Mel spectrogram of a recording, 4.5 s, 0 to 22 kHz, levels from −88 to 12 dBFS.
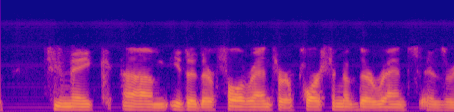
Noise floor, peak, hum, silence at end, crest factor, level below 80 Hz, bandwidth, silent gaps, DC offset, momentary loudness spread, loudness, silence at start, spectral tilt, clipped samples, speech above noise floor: -45 dBFS; -2 dBFS; none; 0 s; 18 dB; -62 dBFS; 10 kHz; none; under 0.1%; 6 LU; -20 LUFS; 0 s; -8 dB/octave; under 0.1%; 25 dB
